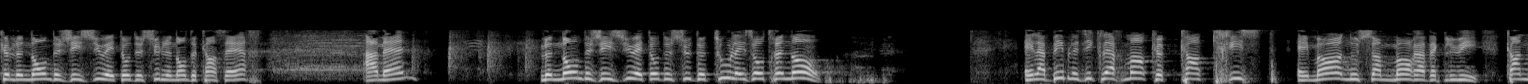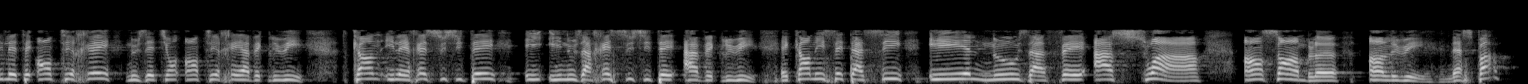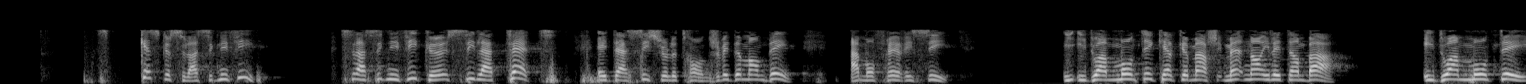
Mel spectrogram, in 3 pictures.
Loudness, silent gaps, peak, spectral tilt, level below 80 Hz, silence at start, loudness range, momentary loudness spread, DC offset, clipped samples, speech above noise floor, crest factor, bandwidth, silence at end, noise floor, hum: -20 LUFS; 30.78-30.86 s; 0 dBFS; -10 dB/octave; -56 dBFS; 0 s; 6 LU; 13 LU; under 0.1%; under 0.1%; 59 dB; 20 dB; 5.2 kHz; 0 s; -79 dBFS; none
